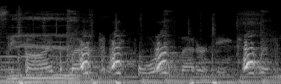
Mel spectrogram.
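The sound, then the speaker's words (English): A dog barks to wake a sleeping crew, giving a run of sharp barks and high yips in an uneven rhythm over a steady, sustained tonal backdrop. “Rex leaps to his feet and barks at the sleeping crew.”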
